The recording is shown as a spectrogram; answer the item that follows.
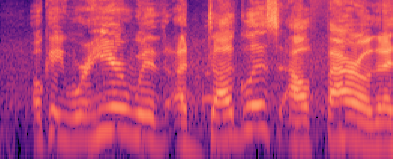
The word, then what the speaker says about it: Douglas Alfaro: okay we're here with a Douglas Alfaro that I said it right yep and I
